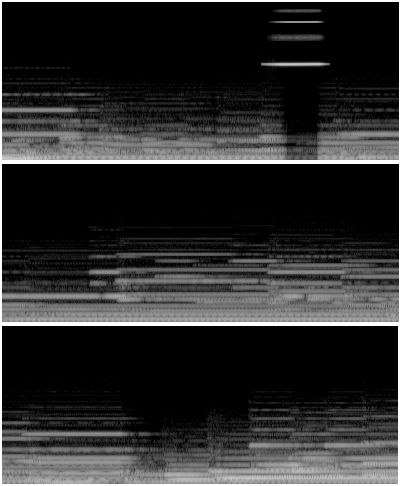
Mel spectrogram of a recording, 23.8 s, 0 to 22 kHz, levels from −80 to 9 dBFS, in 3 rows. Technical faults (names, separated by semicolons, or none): loudspeaker feedback squeal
